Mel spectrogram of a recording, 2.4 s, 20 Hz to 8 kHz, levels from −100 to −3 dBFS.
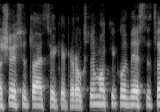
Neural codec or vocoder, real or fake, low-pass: codec, 44.1 kHz, 2.6 kbps, SNAC; fake; 7.2 kHz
